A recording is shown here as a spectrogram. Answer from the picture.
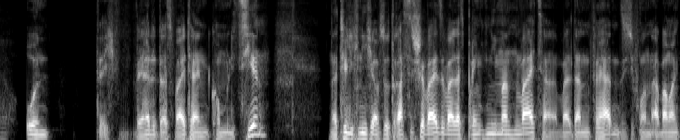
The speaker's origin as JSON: {"language": "German", "town": "Frankfurt", "region": "Hesse", "country": "Germany", "said": "Soll ich als Frankfurter dem dankbar sein, dass er in der Rhein-Neckar-Region irgendwelche Sachen investiert hat oder was?"}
